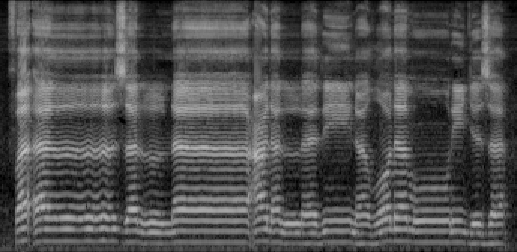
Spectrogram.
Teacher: Ya, antara zi dengan na beda. Na-nya lebih panjang dibandingkan zi-nya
